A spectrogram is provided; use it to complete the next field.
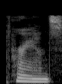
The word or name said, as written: prance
